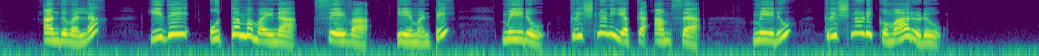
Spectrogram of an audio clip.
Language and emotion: Telugu, neutral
